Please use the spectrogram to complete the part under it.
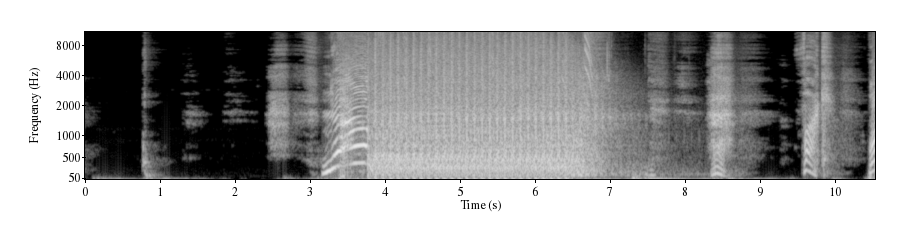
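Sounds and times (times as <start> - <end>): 
speech: 3.1 - 4.9, 9.6 - 10.5
rapid gunfire: 3.6 - 7.9.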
